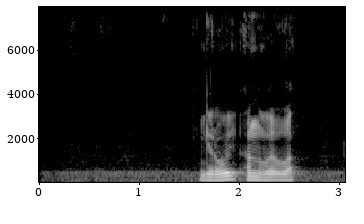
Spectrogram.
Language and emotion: Russian, neutral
